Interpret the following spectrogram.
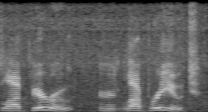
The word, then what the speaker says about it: LaBriute: I pronounced it wrong when I opened up the box that I got from Mike Crasher in the video. But it's LaBriute. And they took over the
